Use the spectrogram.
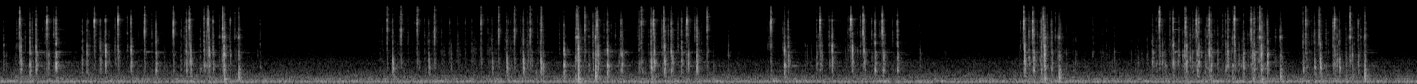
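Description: Both hands type rapidly with their fingertips on an RGB-lit plastic mechanical computer keyboard with hollow key switches, resting on a desk. Bursts of sharp, bright key clicks come in quick runs separated by short pauses, over a steady low hum.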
